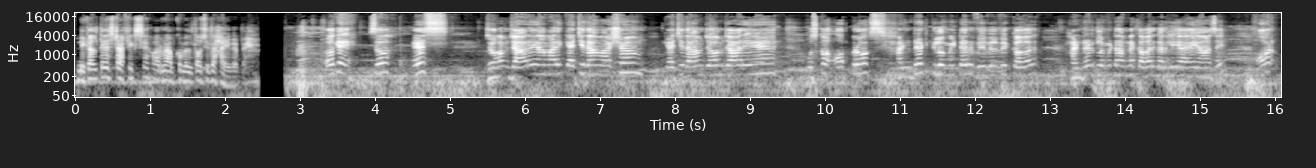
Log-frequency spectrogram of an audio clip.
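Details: Male travel vlogger who identifies himself as a person who stammers, speaking Hindi; stuttering.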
